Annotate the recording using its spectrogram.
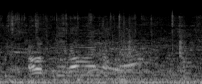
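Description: Faint voices of people talking over a steady low background hum of market noise.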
